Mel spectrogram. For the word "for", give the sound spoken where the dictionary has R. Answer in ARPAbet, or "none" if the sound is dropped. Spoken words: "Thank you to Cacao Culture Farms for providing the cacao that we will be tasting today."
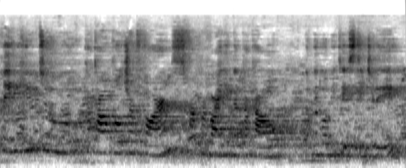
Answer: R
